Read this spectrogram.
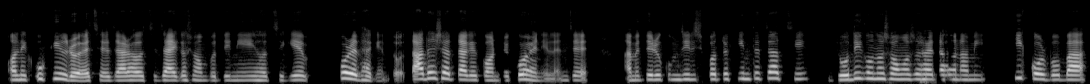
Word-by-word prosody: অনেক 215 0 -1
উকিল 255 0 0
রয়েছে 175 +1 +2
যারা 190 +1 +4
হচ্ছে 195 0 -4
জায়গা-সম্পত্তি 190 -1 -1
নিয়েই 195 0 -7
হচ্ছে 190 +1 -9
গিয়ে 205 +1 0 0.4
পড়ে 270 -3 +10
থাকেন, 190 - -4
তো - - -9 0.2
তাদের 280 +3 +5
সাথে 250 -4 +2
আগে 210 -1 0
contact 190 -1 -4
করে 225 -4 +4
নিলেন - - -13
যে, 200 - -3 0.5
"আমি 195 +1 -3
তো 225 - -31
এরকম 220 +1 -3
জিনিসপত্র 235 +1 -3
কিনতে 260 +1 -4
চাচ্ছি। 280 -2 0 0.4
যদি 220 +6 +4
কোন 270 -1 +2 0.2
সমস্যা 235 0 +1
হয় 230 -1 +2
তখন 225 0 -2
আমি 215 0 -9 0.3
কি 300 - -1
করব? 240 -3 +4 0.2
বা 215 - +8
220 Hz, 185 wpm, -22 LUFS, 195-250 Hz, 0.5 s, পড়ে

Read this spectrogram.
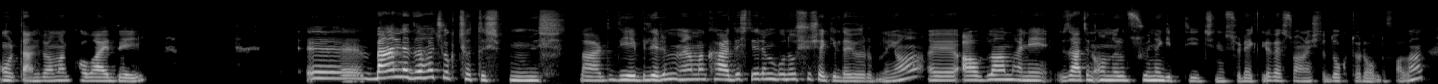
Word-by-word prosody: ortanca 175 -2 -1
olmak 185 +2 -3
kolay 170 -3 0
değil. 160 +6 -2 1.6
Eee, 280 - +1
benimle 310 +5 +7
daha 305 +2 +3
çok 300 -4 -5
çatışmışlardı 190 -2 -2
diyebilirim. 205 +4 +4
E, 220 - -1
ama 235 +1 -1
kardeşlerim 240 +2 0
bunu 240 +1 -1
şu 245 +2 -6
şekilde 185 -7 -2
yorumluyor: 155 +5 -4 0.3
Eee, 190 0 0
ablam, 220 +3 +3
hani, 190 -3 -1
zaten 200 +3 +1
onların 195 -1 +2
suyuna 195 +1 +1
gittiği 165 -4 -4
için 145 0 -9
sürekli 145 +3 -7
ve 175 - -3
sonra, 160 -2 -8
işte, 155 +2 -11
doktor 160 -1 -8
oldu 140 0 -8
falan, 260 +8 -4
195 Hz, 135 wpm, -23 LUFS, 170-230 Hz, 1.6 s, benimle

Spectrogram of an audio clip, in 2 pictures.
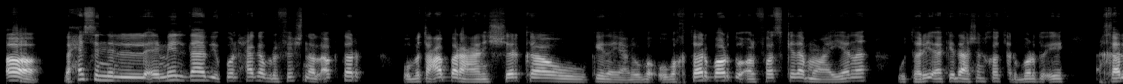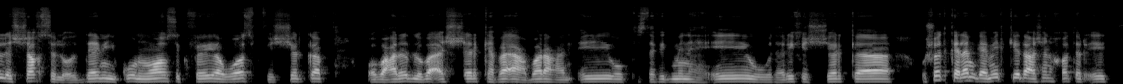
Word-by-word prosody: آه، - - +10 0.2
باحس 230 0 -2
إن 195 -2 -1
الإيميل 170 +2 +1
ده 200 0 +4
بيكون 175 0 -5
حاجة 180 +1 -1
Professional 145 +6 -9
أكتر، 190 +3 0 0.4
وبتعبر - - +4
عن 120 +1 +5
الشركة 160 +4 +2
وكده 130 -2 -3
يعني. 110 -1 -7
وب 115 +1 -6
وباختار 150 +10 +1
برضه 180 -6 +5
ألفاظ 160 +6 -3
كده 165 -1 0
معيّنة 135 +6 -2 0.3
وطريقة 125 +3 -2
كده 150 +2 +2
عشان 150 -2 -6
خاطر 150 +1 -7
برضو 135 +2 -3
إيه، 135 +1 -6 0.3
أخلي 145 +1 +2
الشخص 150 +1 0
اللي 110 -5 -5
قدّامي 135 +8 -2
يكون 140 +2 -5
واثق 140 +1 +1
فيَّ، 135 +1 -2
وواثق 135 +3 0
في 115 - -15
الشركة. 135 +4 -4 0.4
وباعرض 125 +5 +2
له 125 - -1
بقى - - +3
الشركة 125 0 -3
عبارة 130 -1 +3
عن 110 -2 -5
إيه، 135 +3 -4
وبتستفيد 120 0 -10
منها 125 -4 -4
إيه، 135 +5 -4
وتاريخ 115 +1 -7
الشركة، 130 +1 +1 0.3
وشوية 200 0 -1
كلام 170 0 +2
جميل 150 +2 0
كده 160 -1 +1
عشان 145 +3 -2
خاطر 140 -2 -7
إيه؟ 130 0 -8
135 Hz, 145 wpm, -24 LUFS, 125-155 Hz, 0.4 s, آه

